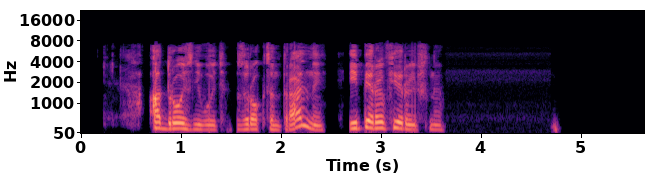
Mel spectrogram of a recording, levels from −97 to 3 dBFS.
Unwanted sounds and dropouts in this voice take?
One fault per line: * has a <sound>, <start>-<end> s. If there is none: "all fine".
all fine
